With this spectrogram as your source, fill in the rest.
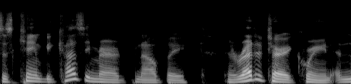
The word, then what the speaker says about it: Penelope: Penelope.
